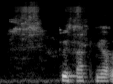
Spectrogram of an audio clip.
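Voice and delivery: ordinary talk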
